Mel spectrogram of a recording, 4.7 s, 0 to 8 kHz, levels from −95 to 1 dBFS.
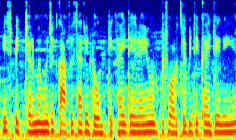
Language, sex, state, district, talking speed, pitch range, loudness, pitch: Hindi, female, Uttar Pradesh, Muzaffarnagar, 240 wpm, 175-185 Hz, -15 LUFS, 180 Hz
